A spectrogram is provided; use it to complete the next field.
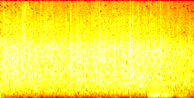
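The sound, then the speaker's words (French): Steady audience applause fills the whole clip, a dense crackle of many hands clapping at an even, fairly loud level with no voices breaking through. “Euh, non, mais peux pas applaudir ça.”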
